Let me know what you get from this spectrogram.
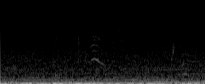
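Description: Steady low rumble, with a faint short bird call about a second in.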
